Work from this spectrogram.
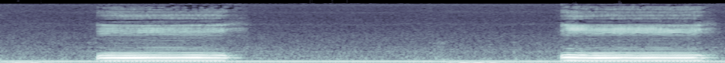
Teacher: below and behind the closed front position the leaves are spread the tongue is tense with the side rims making a firm contact with the upper molars the tongue tip is behind the lower teeth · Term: long vowel sound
